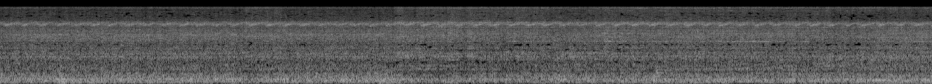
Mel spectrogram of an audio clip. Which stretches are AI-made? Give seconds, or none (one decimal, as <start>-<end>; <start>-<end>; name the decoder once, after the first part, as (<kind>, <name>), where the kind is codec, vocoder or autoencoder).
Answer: 1.7-3.5 (vocoder, BigVGAN v2); 6.6-7.1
